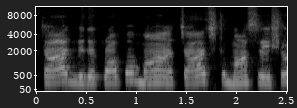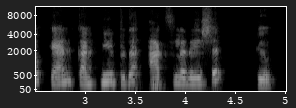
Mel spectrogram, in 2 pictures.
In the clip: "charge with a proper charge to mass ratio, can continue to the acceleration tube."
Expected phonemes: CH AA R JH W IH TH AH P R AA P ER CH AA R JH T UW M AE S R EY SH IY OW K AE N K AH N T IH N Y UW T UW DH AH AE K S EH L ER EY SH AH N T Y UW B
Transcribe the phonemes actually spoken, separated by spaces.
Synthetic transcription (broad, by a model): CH AA R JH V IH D AH P R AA P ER CH AA R JH T UW M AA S R EY SH IY OW K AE N K AH N T IH N Y UW T UW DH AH AE K S EH L ER EY SH AH N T Y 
